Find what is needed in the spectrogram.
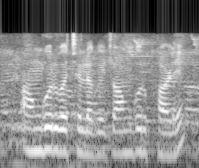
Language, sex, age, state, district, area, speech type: Odia, female, 30-45, Odisha, Koraput, urban, spontaneous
